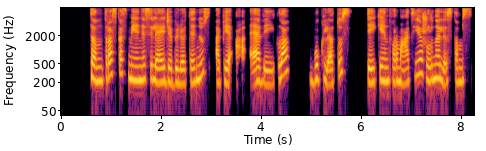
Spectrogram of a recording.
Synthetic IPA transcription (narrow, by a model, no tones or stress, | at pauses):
t̪sʲɛnt̪ɾɐskɐsmʲeːnʲɛsʲɪlʲæˑɪd͡ʒʲɛbʲɪlʲot̪ʲɛnʲʊsɐpʲiɛʔɑæːʋʲɛɪklˠɑː | bʊklʲɛt̪ʊs | t̪ʲɛɪkʲɛɪnfɔɾmɑːt̪sʲɪjɛʒʊɾnɐlʲɪst̪ɐms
